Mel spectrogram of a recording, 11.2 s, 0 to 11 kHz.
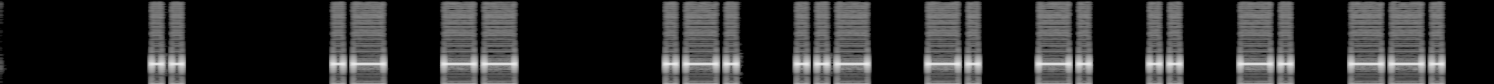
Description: Morse code, heard as a keyed tone, about 16 wpm, spaced as for 11 wpm, 800 Hz. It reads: I AM RUNNING
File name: (spaced) / QSOs Spaced-mp3s / WA7QOX 2 @15 sp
